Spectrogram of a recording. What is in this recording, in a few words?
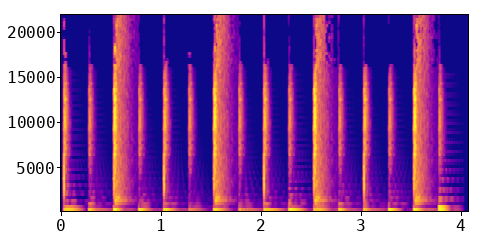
delay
